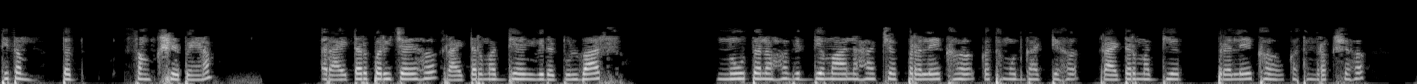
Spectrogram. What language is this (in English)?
Sanskrit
